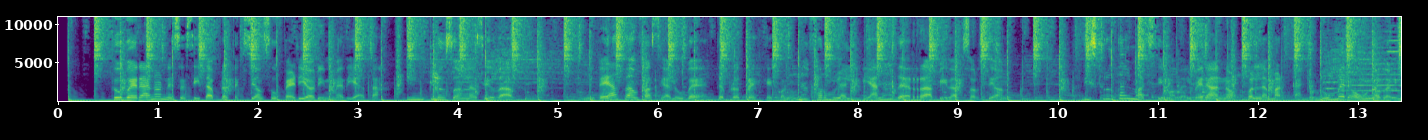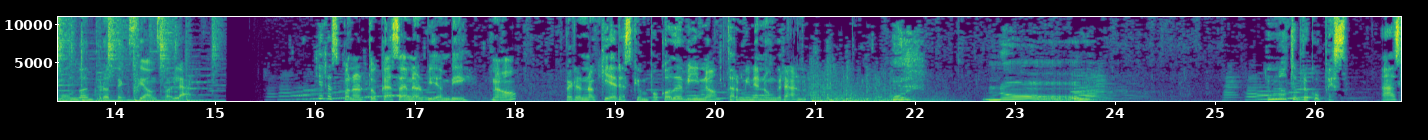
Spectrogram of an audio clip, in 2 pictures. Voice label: spanish latin american commercial, argentinian spanish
